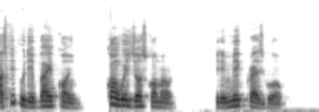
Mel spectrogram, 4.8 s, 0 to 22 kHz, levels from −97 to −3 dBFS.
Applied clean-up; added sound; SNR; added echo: neural mask model Resemble Enhance denoiser.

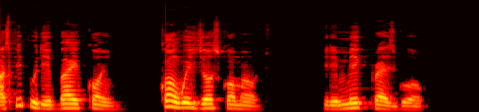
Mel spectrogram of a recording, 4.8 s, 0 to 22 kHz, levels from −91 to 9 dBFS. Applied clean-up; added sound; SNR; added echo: none; none; none; none.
